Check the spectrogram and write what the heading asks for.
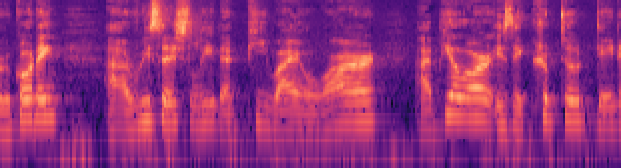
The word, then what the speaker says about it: PYOR: It's pronounced as PYOR.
